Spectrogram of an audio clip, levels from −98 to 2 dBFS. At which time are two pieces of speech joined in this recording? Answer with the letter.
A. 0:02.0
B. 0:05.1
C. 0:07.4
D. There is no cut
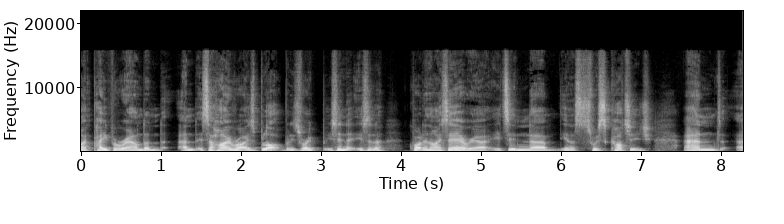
D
